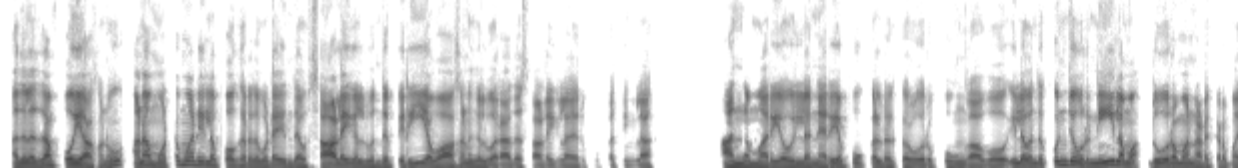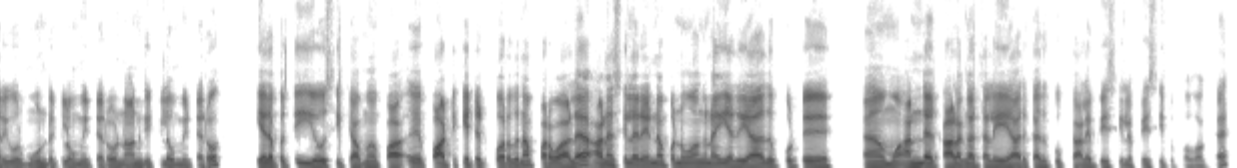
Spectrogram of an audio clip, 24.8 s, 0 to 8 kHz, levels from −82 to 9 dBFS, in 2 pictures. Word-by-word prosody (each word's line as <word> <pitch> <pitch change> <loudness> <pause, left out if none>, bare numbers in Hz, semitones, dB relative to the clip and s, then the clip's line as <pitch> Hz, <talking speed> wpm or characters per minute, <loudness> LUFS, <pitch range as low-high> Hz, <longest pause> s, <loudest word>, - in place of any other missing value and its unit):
அதுல 135 +1 +3
தான் 155 0 +2
போய் 155 0 +6
ஆகணும். 120 - -2 0.2
ஆனா 160 +2 +4
மொட்டை 135 +7 -3
மாடியில 175 -4 +2
போகறத 145 -2 0
விட, 130 +3 -1
இந்த 125 0 -1 0.2
சாலைகள் 140 -1 +3
வந்து 125 +1 -1
பெரிய 130 +4 +1 0.2
வாகனங்கள் 130 -1 0
வராத 115 0 -2
சாலைகளா 110 -1 -4
இருக்கும் 95 0 -27
பாத்தீங்களா, 95 +2 -6 0.8
அந்த 125 0 +3
மாரியோ 120 0 +2
இல்ல 120 - +2
நெறைய 135 +4 +2
பூக்கள் 150 -3 -3
இருக்க 120 0 -5 0.2
ஒரு 110 -1 -4
பூங்காவோ 110 -2 -2 0.2
இல்ல, 145 - +2
வந்து 150 +2 -2
கொஞ்சம் 180 -2 +2
ஒரு 140 - -2
நீளமா 170 -3 +4 0.2
தூரமா 140 0 +2
நடக்கிற 125 -1 -4
மாரி. 115 -1 -2
ஒரு 110 - -7
3 120 -1 -4
கிலோமீட்டரோ, 115 -1 -4
4 115 +1 -2
கிலோமீட்டரோ 110 - -3 0.5
இதப் 140 -1 +3
பத்தி 140 +2 -5 0.2
யோசிக்காம 125 -3 -1
பா 120 - +4 0.4
பாட்டு 145 +1 +3
கேட்டுட்டு 155 -2 -1
போறதுனா 145 +3 +1
பரவால்ல. 135 -1 +3 0.2
ஆனா 155 +2 +4
சிலர் 150 -2 +2
என்ன 155 +3 +1
பண்ணுவாங்கன்னா, 140 0 0
எதையாவது 130 +1 +3
போட்டு 135 0 -1 0.6
அ, - - +3 0.4
அந்த 130 +3 +3 0.2
காலங்காத்தாலேயே 130 0 +2
யாருக்காவது 120 +1 -1
கூப்ட்டு 115 -1 -6
அலைபேசியில 115 -3 -6
பேசிட்டு 110 -2 -10
போவாங்க. 95 - -9
130 Hz, 150 wpm, -24 LUFS, 115-140 Hz, 0.8 s, போய்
